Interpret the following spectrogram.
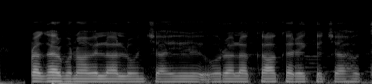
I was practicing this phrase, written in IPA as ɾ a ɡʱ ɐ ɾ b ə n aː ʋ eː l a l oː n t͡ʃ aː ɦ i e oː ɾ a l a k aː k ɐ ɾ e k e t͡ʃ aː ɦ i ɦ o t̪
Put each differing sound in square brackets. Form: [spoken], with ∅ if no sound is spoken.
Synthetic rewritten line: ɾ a ɡʱ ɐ ɾ b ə n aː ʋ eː l a l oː n t͡ʃ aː ɦ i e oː ɾ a l a k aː k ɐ ɾ e k e t͡ʃ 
